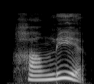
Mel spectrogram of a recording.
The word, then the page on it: 行列: háng liè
